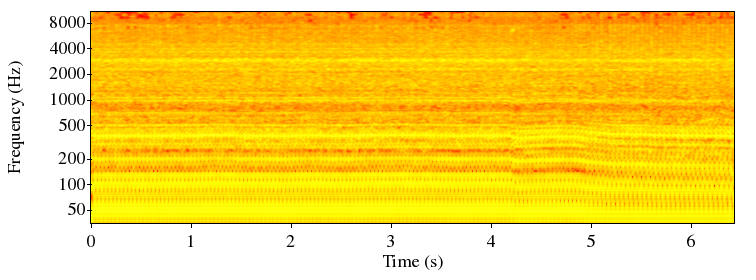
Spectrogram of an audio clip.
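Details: Ferris 52-inch commercial hydro walk-behind mower twin, now firing on both cylinders after a suspected bad spark plug: loud, uneven chuffing with a lumpy note, still smoking and not making full power under load; rough running, cause not yet confirmed.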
